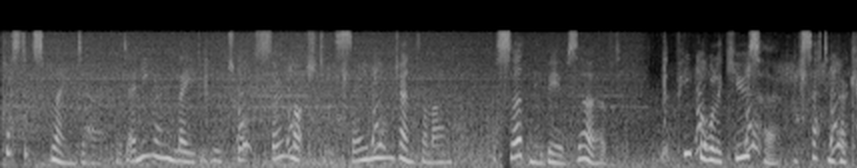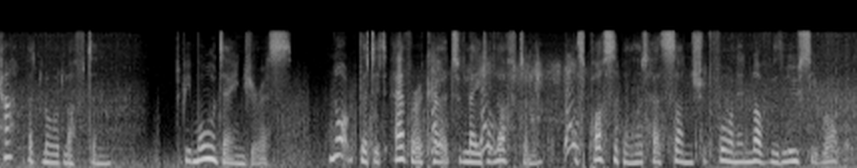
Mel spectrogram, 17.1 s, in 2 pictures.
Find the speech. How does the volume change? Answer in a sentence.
The volume of the talking stays about the same.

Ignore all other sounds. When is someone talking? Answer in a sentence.
The talking can be heard from 0.0 to 17.1 s.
